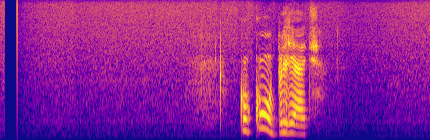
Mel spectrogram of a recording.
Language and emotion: Russian, angry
